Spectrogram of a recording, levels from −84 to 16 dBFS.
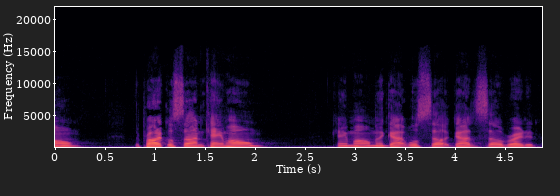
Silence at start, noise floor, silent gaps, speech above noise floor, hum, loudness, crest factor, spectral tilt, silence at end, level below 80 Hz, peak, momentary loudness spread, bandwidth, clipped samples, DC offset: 0 s; -63 dBFS; none; 40 dB; none; -24 LUFS; 20 dB; -6 dB/octave; 0.1 s; -62 dBFS; -4 dBFS; 11 LU; 13.5 kHz; under 0.1%; under 0.1%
